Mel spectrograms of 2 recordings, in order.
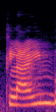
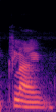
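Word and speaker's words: climb: लैं लैं बॉम्ब नहीं बॉम्ब यह क्लाइंब नहीं। क्लाइम क्लाइम तो सभी में बी साइलेंट है।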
